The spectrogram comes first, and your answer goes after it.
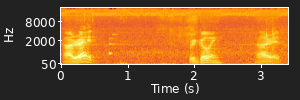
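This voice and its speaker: A woman gaming streamer with a very low voice talks casually as she plays. Her short reactions come slowly but swing up and down, with clear game noise behind. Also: lively intonation. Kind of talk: casual gameplay commentary.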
